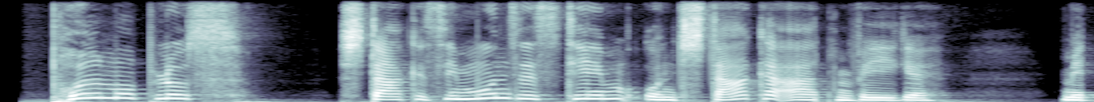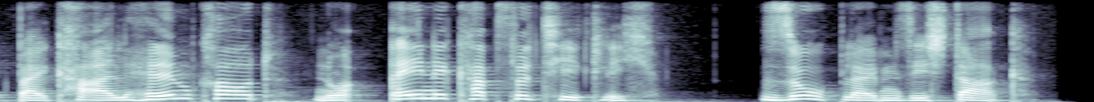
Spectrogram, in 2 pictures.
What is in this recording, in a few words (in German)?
Sample Werbung Atemmittel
